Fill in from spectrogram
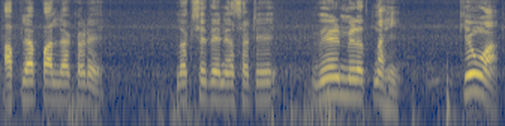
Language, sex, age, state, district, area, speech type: Marathi, male, 60+, Maharashtra, Osmanabad, rural, spontaneous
